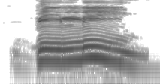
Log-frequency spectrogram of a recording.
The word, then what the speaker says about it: believe: So if I have I E, I will have words like believe. The sound is here.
